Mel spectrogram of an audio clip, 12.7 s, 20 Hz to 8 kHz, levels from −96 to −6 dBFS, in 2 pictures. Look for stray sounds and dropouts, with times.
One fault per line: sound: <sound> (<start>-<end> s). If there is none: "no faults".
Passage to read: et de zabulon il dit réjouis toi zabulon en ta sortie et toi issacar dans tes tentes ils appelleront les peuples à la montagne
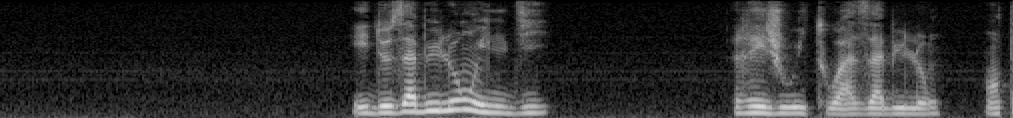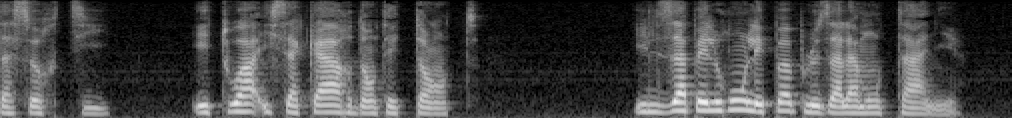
no faults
